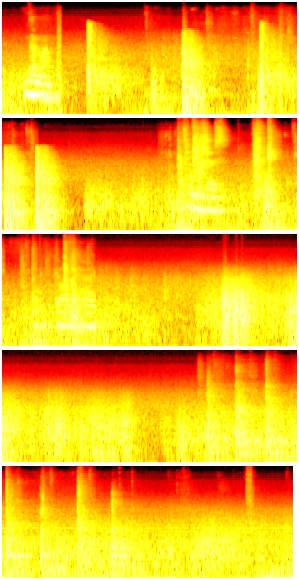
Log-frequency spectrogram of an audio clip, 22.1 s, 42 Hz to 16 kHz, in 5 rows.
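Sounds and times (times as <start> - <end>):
thunder-like rumble: 0.0 - 22.0
sharp irregular cracks: 0.9 - 5.6, 6.8 - 11.5, 16.0 - 22.0.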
